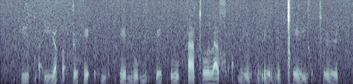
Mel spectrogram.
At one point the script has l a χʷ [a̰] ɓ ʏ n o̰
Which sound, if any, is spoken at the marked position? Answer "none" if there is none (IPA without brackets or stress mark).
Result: a̰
